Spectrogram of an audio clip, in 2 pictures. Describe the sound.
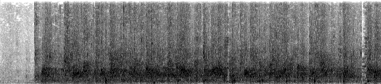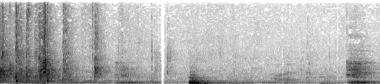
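A crowd breaks into loud, dense applause at a Fudan University ceremony, welcoming an alumnus to give a speech, a steady crackle of many hands clapping for several seconds before it thins out and a single voice begins speaking.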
